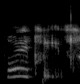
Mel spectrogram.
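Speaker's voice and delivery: high, whispered scoff; dismissive whisper. Retold or imitated. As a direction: brush him off under your breath. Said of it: "I'm like".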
